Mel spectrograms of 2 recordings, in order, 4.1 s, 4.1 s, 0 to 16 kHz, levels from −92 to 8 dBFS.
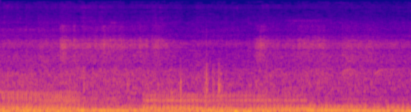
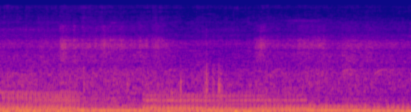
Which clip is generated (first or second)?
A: first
